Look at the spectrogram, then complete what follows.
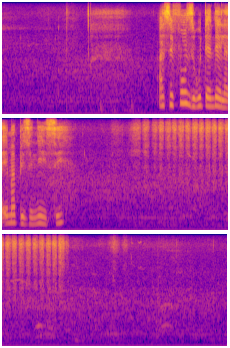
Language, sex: Swati, female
